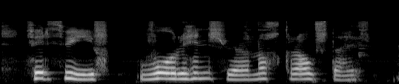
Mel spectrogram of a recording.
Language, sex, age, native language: Icelandic, male, 40-49, Icelandic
